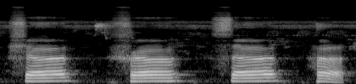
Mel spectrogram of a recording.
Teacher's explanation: संघर्षी से कहते हैं क्योंकि इसमें वायु में ऊष्मा पैदा होती, वायु रगड़ती है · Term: ऊष्म संघर्षी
